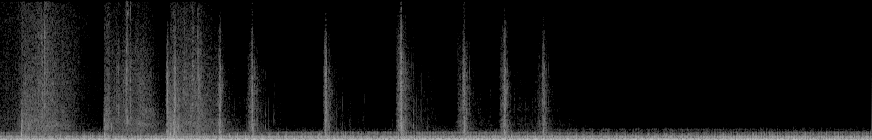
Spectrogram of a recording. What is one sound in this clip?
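An electric energy hum drones low and steady.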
